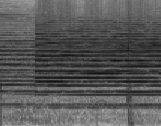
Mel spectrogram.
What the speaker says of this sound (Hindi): यार तुम हॉर्न दे लो पहले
